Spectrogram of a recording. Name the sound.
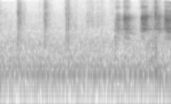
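shuffling tarot cards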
